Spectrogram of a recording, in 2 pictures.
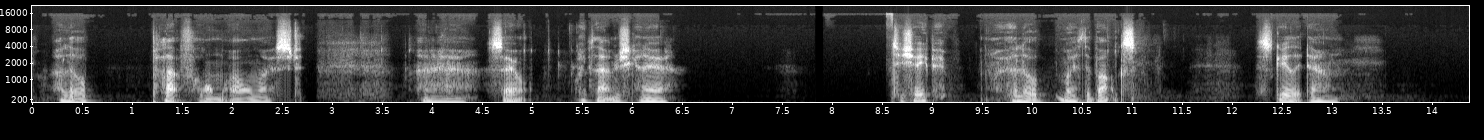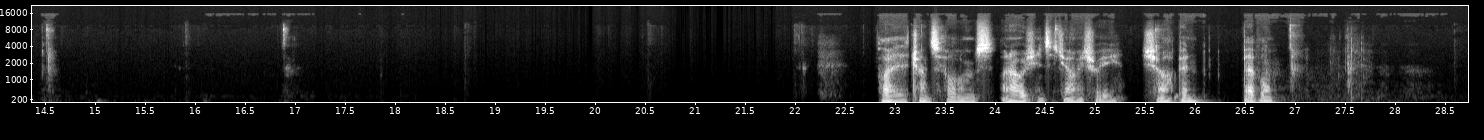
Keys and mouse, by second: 2.7 alt+drag, 3.0 alt+middle drag, 3.1 alt+right drag, 3.3 alt+click, 3.9 shift+Tab, 5.3 shift+Tab, 6.1 q, 12.5 r, 14.4 w, 15.8 r, 16.7 w, 18.7-19.9 alt+drag, 20.4 q, 21.9 shift+Tab, 23.1 shift+Tab, 24.5 q, 25.5 q.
